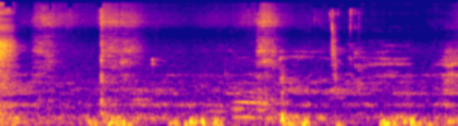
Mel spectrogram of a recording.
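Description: Semolina fries in oil in a wok for halwa, with a spatula scraping and stirring in short irregular strokes close by and a soft sizzle underneath, mixed with some talk.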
